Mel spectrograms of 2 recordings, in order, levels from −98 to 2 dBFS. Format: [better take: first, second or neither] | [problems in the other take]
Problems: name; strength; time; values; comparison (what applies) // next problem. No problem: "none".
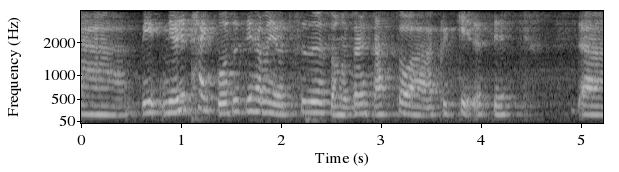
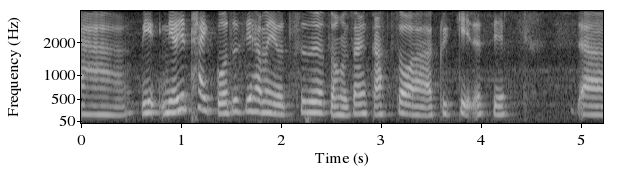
second | room echo; dies away in 1.4 s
